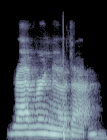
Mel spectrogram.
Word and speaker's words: Revenoda: So, Rivenoda. Yes. Is that how you pronounce it? Yes. 'Cause I want to make sure I'm saying it right. I pronounce it Revernoda. Revenoda.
